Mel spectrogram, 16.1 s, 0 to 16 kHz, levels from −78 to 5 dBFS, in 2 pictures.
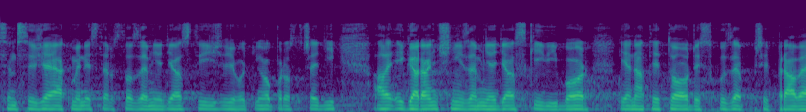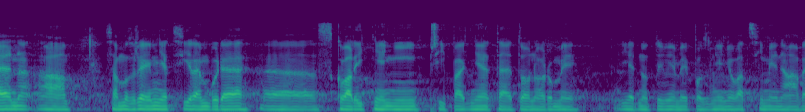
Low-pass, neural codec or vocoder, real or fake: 7.2 kHz; codec, 16 kHz, 16 kbps, FreqCodec, larger model; fake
